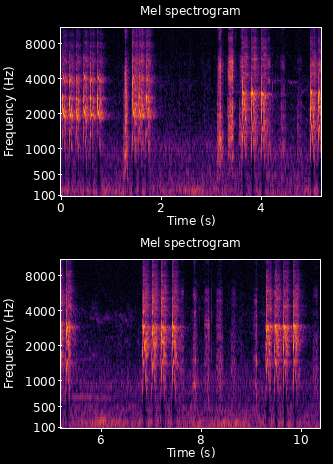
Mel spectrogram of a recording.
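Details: Young woodpecker in the nest cavity, ready to leave any moment, calls in rapid chattering bursts of harsh notes separated by short pauses, with quieter single calls between.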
